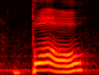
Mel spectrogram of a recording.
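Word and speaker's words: Bou: So R-A-E-N, rain, is a Korean syllable. Bo, B-O-U, that is how they write out like katakana, hiragana, all that stuff in Japanese to being bo. So that's why it is the long O sound.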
